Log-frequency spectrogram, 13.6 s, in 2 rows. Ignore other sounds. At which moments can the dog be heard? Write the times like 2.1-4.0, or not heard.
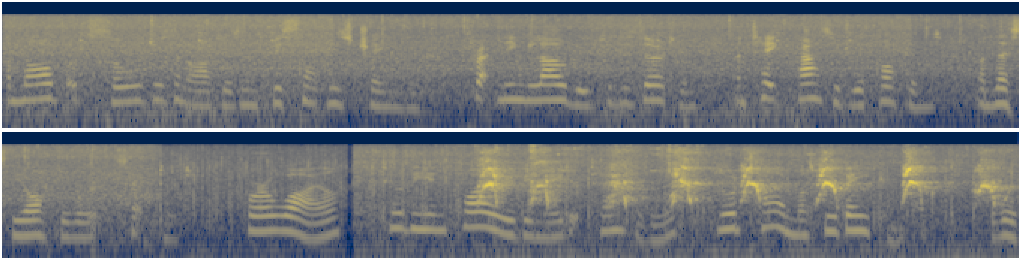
9.9-13.5.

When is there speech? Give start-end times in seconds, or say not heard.
0.0-13.5.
